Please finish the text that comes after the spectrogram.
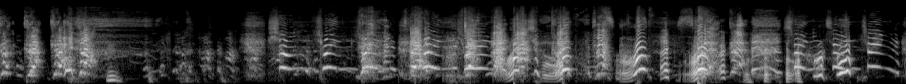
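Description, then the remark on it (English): A person mimics the barking of a dog named Georgie during a spoken zombie adventure game, with a rapid string of loud woofs and yips, mixed with chuckling and other voices throughout. “As you are continuing, Georgie, woof. Woof.”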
